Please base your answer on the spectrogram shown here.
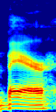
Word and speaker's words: Bexar: The bear but it's spelled Bexar.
